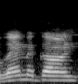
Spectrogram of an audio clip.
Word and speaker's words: Lamongan: Lamongan, East Java. East Java. Where? Lamongan. Lamongan. Maybe I'm not pronouncing it right. Lamongan. Lamangon.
